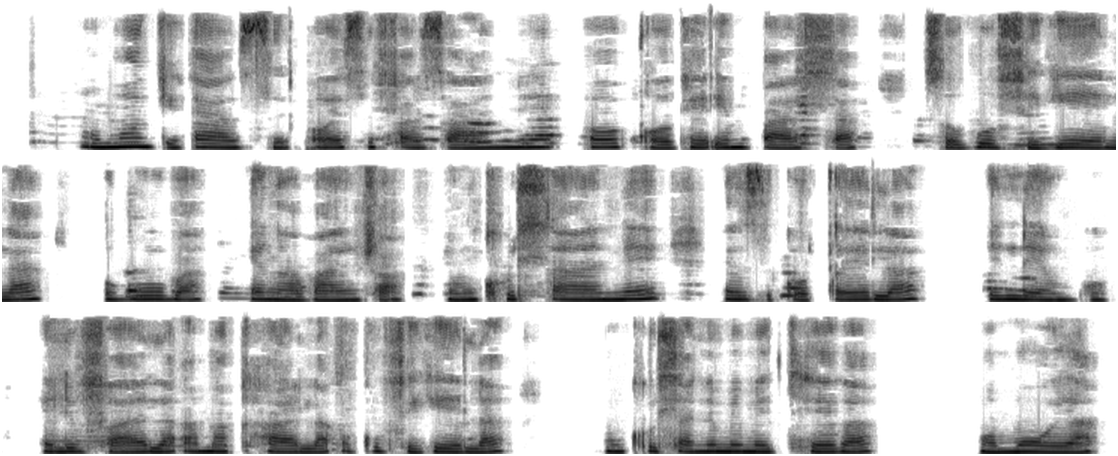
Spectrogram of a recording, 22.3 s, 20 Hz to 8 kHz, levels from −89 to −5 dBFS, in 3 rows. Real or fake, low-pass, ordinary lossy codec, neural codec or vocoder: real; 7.2 kHz; AAC, 32 kbps; none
